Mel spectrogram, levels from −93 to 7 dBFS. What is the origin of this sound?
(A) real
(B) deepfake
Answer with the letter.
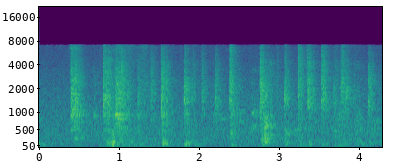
A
